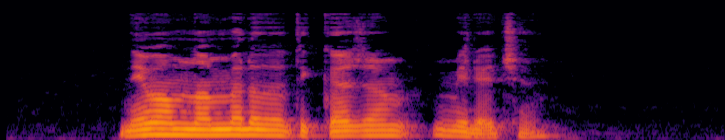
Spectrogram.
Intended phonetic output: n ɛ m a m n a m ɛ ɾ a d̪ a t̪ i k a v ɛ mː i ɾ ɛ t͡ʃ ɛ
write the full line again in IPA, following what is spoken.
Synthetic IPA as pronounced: n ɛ m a m n a m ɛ ɾ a d̪ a t̪ i k a ʒ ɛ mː i ɾ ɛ t͡ʃ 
